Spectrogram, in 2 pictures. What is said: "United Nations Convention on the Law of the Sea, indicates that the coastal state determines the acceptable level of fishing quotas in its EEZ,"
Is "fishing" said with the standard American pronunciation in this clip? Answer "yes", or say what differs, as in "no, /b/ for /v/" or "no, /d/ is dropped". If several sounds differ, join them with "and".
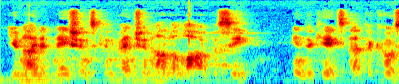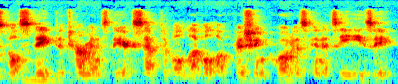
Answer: yes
